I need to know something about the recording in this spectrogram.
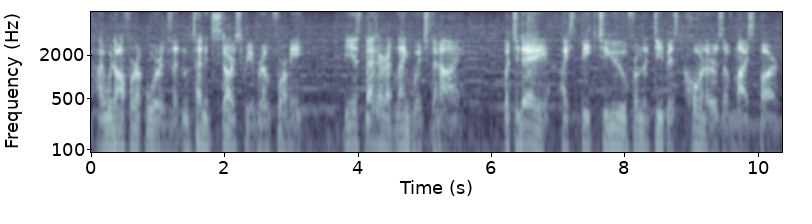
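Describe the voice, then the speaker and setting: A very low-voiced, weary robot leader played by a man speaks with solemn, principled gravity. His lines are formal and dramatic, in the manner of an animated comic dub, with music clearly playing underneath. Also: exaggerated voice. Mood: solemn oratory.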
